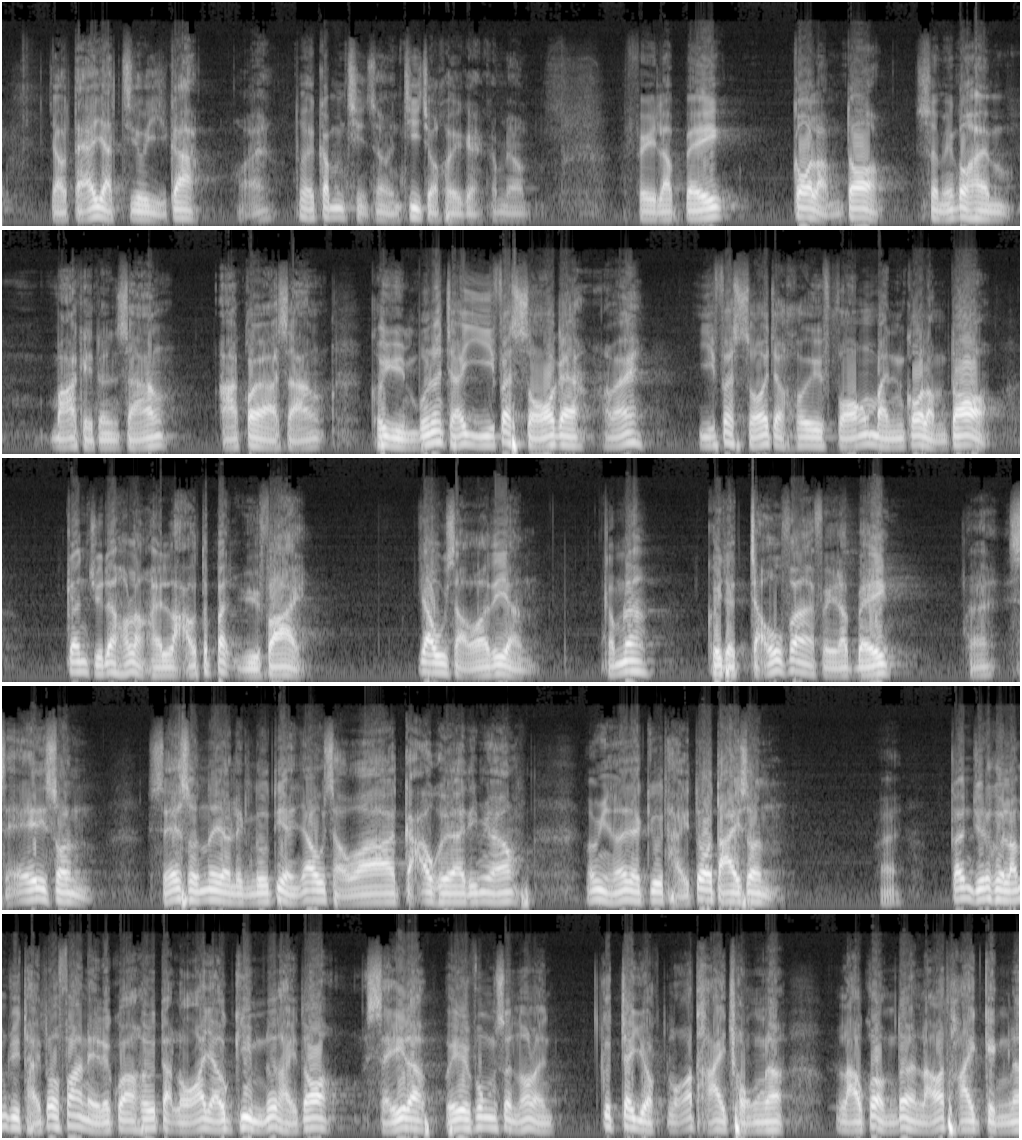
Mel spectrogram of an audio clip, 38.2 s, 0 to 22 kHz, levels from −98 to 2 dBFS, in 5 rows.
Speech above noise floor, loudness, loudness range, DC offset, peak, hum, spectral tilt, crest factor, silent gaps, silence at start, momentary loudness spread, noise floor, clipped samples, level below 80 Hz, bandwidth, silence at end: 42 dB; -11 LUFS; 5 LU; under 0.1%; 0 dBFS; none; -5.5 dB/octave; 12 dB; none; 0.35 s; 13 LU; -53 dBFS; 0.6%; -44 dBFS; 15.5 kHz; 0 s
